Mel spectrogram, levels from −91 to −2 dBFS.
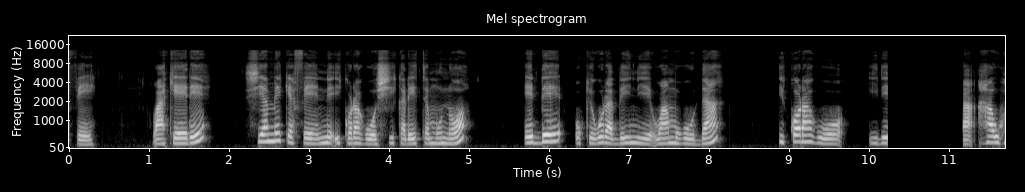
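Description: At 10.23 s the speech cuts off abruptly into dead, toneless silence, with no room noise at all, until 11.18 s, so roughly 0.94 s of material is missing. This audio dropout to silence likely comes from the input briefly disconnecting while recording continued writing zeros.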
